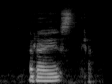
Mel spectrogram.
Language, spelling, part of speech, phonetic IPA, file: Polish, rejestr, noun, [ˈrɛjɛstr̥], LL-Q809 (pol)-rejestr.wav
